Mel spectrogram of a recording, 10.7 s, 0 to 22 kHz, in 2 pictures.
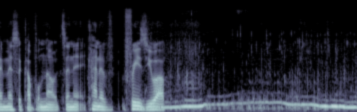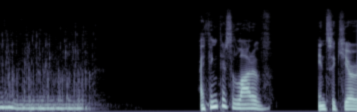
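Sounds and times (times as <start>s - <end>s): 
speech: 0.0s - 3.4s, 8.5s - 9.5s, 10.1s - 10.6s
water bubbling and gurgling: 2.0s - 6.9s
person singing underwater: 2.2s - 6.9s.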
